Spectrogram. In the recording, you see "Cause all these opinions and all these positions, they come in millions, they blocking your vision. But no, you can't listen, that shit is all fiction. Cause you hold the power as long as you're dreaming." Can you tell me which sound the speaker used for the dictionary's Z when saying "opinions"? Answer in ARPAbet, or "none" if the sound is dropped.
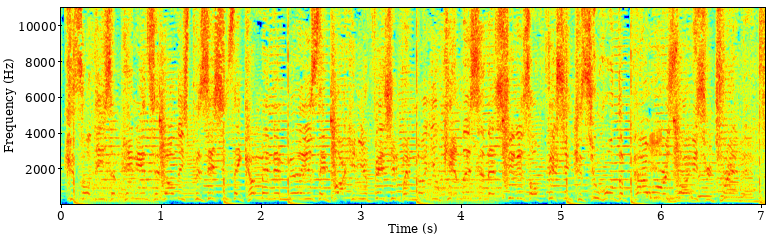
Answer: Z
